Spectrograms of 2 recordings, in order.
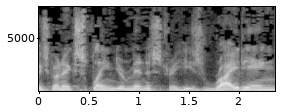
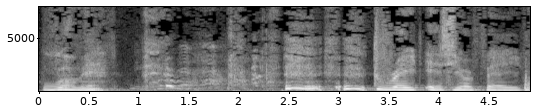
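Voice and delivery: slow, amazed praise broken by laughter; delighted laughing; 4 semitones higher, slower than usual. Acted. Jesus marvels at the woman's faith, laughing.

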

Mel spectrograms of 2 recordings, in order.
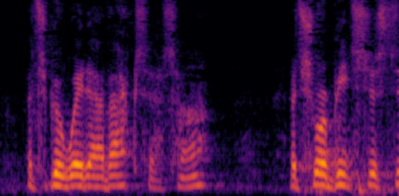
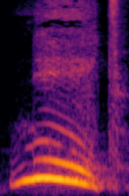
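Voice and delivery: awestruck; 8 semitones higher, 8 dB louder than usual. Retold or imitated. Awestruck man after prayer.

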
